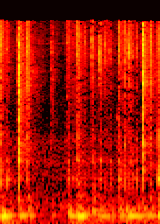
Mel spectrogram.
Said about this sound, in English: Wait, you're typing it into the finished part. No, it's okay. I'm going to change it later.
